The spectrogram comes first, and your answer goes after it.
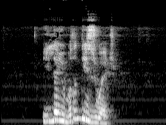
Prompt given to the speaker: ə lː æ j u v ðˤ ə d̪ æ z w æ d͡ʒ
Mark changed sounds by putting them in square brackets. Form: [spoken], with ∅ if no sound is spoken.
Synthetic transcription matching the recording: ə lː æ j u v ðˤ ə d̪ [i] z w æ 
